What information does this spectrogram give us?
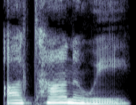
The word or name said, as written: Autonoe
